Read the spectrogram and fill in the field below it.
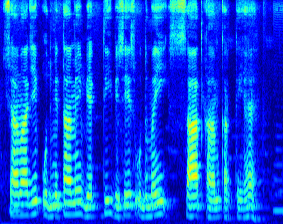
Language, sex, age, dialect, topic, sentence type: Hindi, male, 41-45, Awadhi Bundeli, banking, statement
